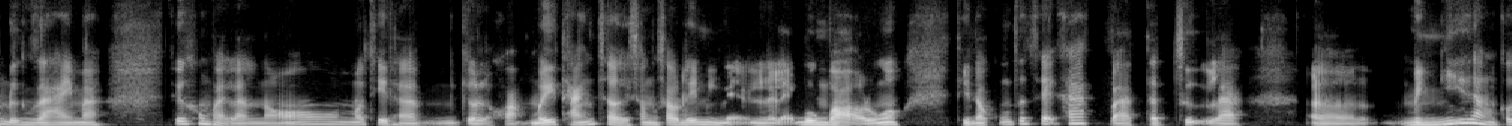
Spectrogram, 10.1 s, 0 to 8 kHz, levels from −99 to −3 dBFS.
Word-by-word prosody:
đường 120 -5 -2
dài 120 0 +1
mà. 120 0 -1 0.5
Chứ 165 - +1
không 170 -1 -2
phải 120 -9 -1
là 95 0 -1
nó 100 +8 -2 0.2
nó 135 0 -3
chỉ - - +3
là, 100 -1 -2 0.3
kiểu 110 - +1
là, 90 0 -3
khoảng 90 -1 -2
mấy 125 +6 +6
tháng 125 +4 +1
trời 140 -11 +2
xong 120 +2 -3
sau 125 +1 +3
đấy 120 +2 +2
mình 130 -5 0
lại - - -1
l 110 -2 -1
lại - - -1
buông 120 0 +6
bỏ, 95 -8 +6
đúng - - +3
không? 135 0 +4 0.4
Thì 110 - -2
nó 105 0 +3
cũng 105 +8 -7
rất 175 - -3
sẽ - - +2
khác, 195 +2 0
và 100 -1 +2
thật - - -1
sự - - -2
là, - - +2 0.4
ờ, 95 -3 -2 0.3
mình 120 +1 +2
nghĩ 180 +10 +3
rằng 195 -11 +3
có 145 - -3
120 Hz, 255 wpm, -26 LUFS, 105-135 Hz, 0.5 s, mấy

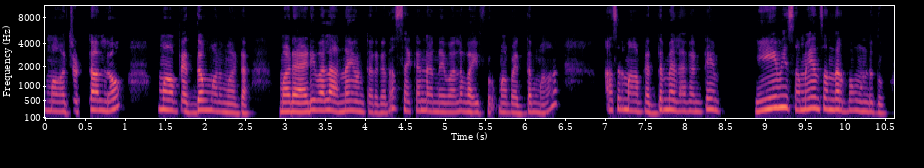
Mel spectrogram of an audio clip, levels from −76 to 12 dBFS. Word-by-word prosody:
మా 240 - 0 0.2
చుట్టాల్లో 255 +1 +3 0.6
మా 265 - +7 0.2
పెద్దమ్మ 245 +3 +3
అనమాట. 210 -3 -3 0.5
మా 230 - +6
డ్యాడీ 220 +3 +5
వాళ్ళ 250 +1 +4
అన్నయ్య 240 +1 0
ఉంటారు 215 -2 -6
కదా! 205 +8 -4
సెకండ్ 245 0 -3
అన్నయ్య 220 -1 -4
వాళ్ళ 215 +2 -4
వైఫు. 215 -2 -3
మా 215 - -1
పెద్దమ్మ. 205 +2 -4 0.9
అసలు 270 +1 -3
మా - - -2 0.2
పెద్దమ్మెలాగంటే, 240 +2 -2 0.7
ఏమి 315 +2 +6
సమయం 280 +3 +2
సందర్భం 260 -2 +1
ఉండదు. 225 -4 -5
240 Hz, 135 wpm, -23 LUFS, 220-260 Hz, 0.9 s, మా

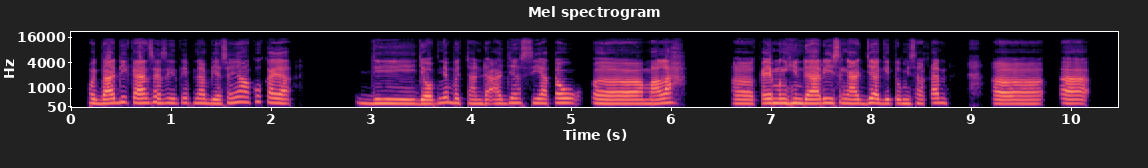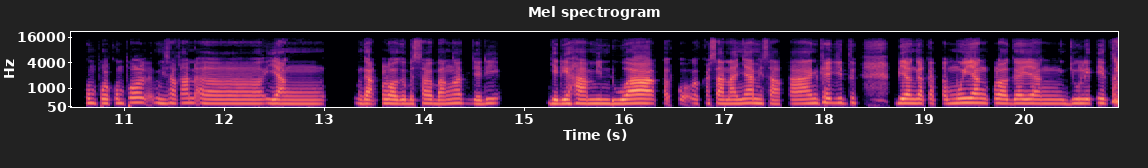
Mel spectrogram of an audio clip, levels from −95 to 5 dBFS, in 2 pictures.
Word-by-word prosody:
pribadi 230 +4 +2
kan, 235 -1 +4
sensitif. 240 -1 -4
Nah, 230 -1 -1
biasanya 245 +7 -1
aku 305 - -10
kayak 235 -4 +2 0.7
dijawabnya 215 +1 0
bercanda 210 -3 -4
aja 240 +3 -3
sih, 235 0 -6
atau, 240 0 0 0.2
eee, 205 -1 +3
malah, 230 +5 +3 0.6
eee, 210 -1 -1
kayak 230 +1 +3
menghindari 230 0 +3
sengaja 220 0 +1
gitu. 215 0 -3
Misalkan, 225 +3 -4 0.5
eee 200 0 +2 0.2
eee, 210 -2 +2 0.5
kumpul-kumpul 230 +3 -2
misalkan, 235 +2 -3
eee, 210 -2 -2 0.2
yang 200 -1 -2 0.3
enggak 205 -2 +1
keluarga 210 -2 +2
besar 210 +1 -2
banget, 215 +3 -2
jadi 205 +2 -3 0.5
jadi 205 0 +3
H-2, 215 +1 +5
ka - - -9
ko - - -8
eee, - - -10
ke - - -12
sananya 210 +2 +1
misalkan, 210 +1 -1
kayak 240 -1 0
gitu. 235 - -8 0.4
Biar 230 0 +4
nggak 225 0 0
ketemu 215 +2 -3
yang 245 -1 +5
keluarga 220 -1 +1
yang 210 -2 -1
julid 220 +2 0
itu. 230 -2 -1
220 Hz, 140 wpm, -23 LUFS, 210-230 Hz, 0.7 s, H-2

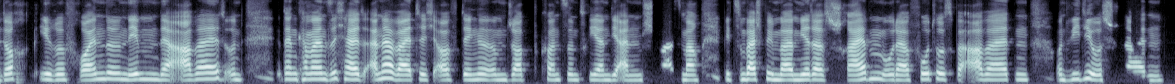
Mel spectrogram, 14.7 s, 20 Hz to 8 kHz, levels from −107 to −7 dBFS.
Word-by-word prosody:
doch 195 +4 -1 0.2
ihre 190 -1 0
Freunde 210 +5 +1
neben 195 +1 0
der 185 -1 +2
Arbeit, 210 +5 +3
und 190 -1 -6 0.4
dann 200 +1 -2
kann 200 +1 -2
man 205 -1 +4
sich 220 +2 -3
halt 195 -2 +4
anderweitig 190 -5 +3
auf 180 0 -1
Dinge 185 0 -1
im 185 0 -4
Job 180 0 -1 0.2
konzentrieren, 185 -1 -3
die 180 - 0
einem 175 +1 -2
Spaß 175 +1 -6
machen, 180 -1 +1 0.3
wie 195 - -6
zum 195 +2 -5
Beispiel 195 0 +3
bei 185 0 +4
mir 190 +1 +2
das 185 -2 +1
Schreiben 205 +4 +1
oder 180 -1 +1
Fotos 200 +2 -1
bearbeiten 190 0 -1 0.3
und 185 -2 -6
Videos 200 -3 0
schneiden. 165 0 -5
190 Hz, 145 wpm, -22 LUFS, 180-200 Hz, 0.4 s, man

